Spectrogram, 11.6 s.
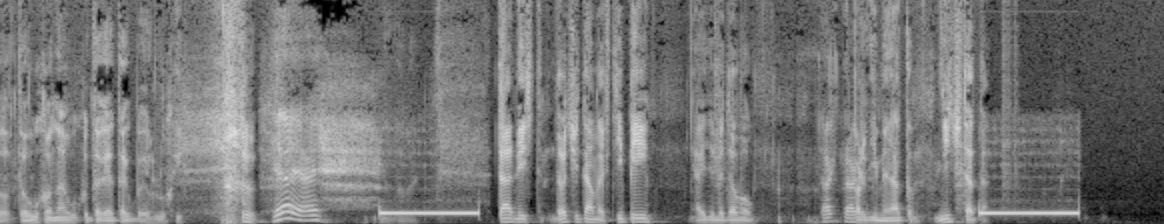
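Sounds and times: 
speech: 0.0 - 4.1, 5.0 - 10.1
faint low noise: 0.0 - 11.6
telephone call tone: 3.8 - 4.8, 9.8 - 10.8.

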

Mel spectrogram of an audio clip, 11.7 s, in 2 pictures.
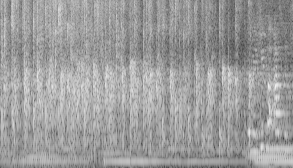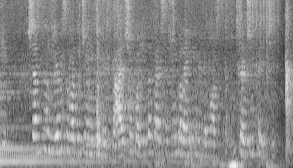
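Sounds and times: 
applause: 0.0 - 5.2
speech: 5.2 - 11.5.

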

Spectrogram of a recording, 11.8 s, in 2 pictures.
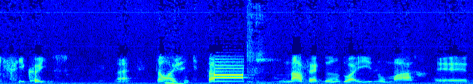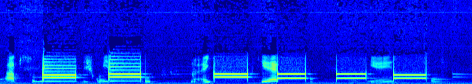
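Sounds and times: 
speech: 0.2 - 0.8, 1.4 - 11.5
telephone call tones: 2.7 - 3.1, 6.4 - 7.8, 8.6 - 11.8.

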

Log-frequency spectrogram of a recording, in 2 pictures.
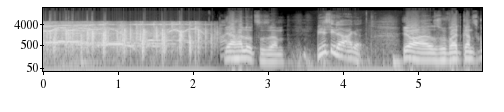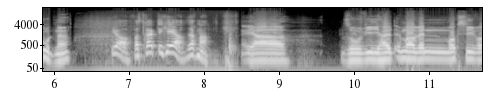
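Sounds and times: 
crowd applause: 0.0 - 2.4
high-pitched cheers or whistles: 0.0 - 2.4
speech: 2.4 - 9.2, 9.8 - 11.6.

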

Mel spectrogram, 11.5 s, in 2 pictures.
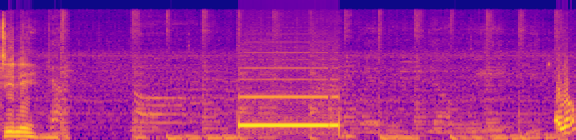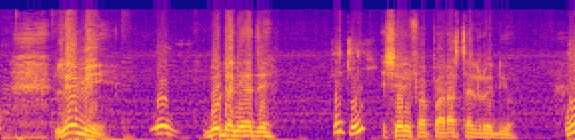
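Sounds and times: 
speech: 0.0 - 0.8, 5.6 - 11.4
telephone dial tone: 2.4 - 3.4.

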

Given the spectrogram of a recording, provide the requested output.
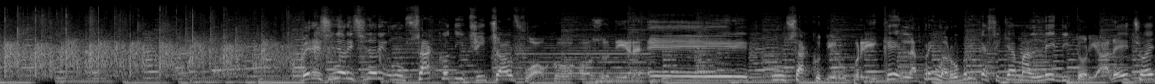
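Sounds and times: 
classroom audience applauding: 0.0 - 3.4
speech: 3.0 - 11.5.

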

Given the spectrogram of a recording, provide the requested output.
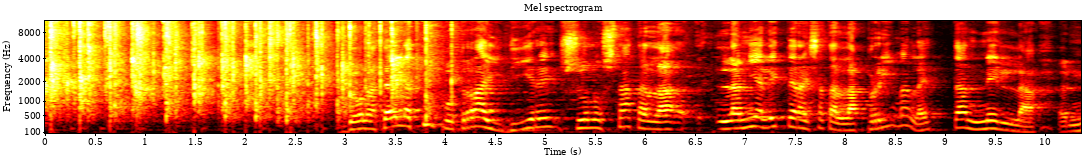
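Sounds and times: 
applause: 0.0 - 4.2
speech: 3.0 - 10.3.

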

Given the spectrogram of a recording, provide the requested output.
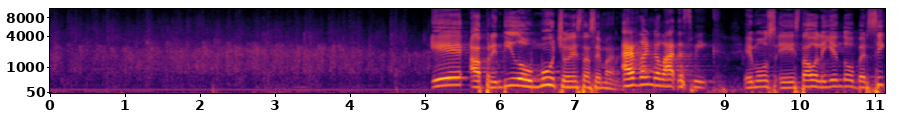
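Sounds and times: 
audience applause: 0.0 - 5.1
speech: 5.1 - 11.1.

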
